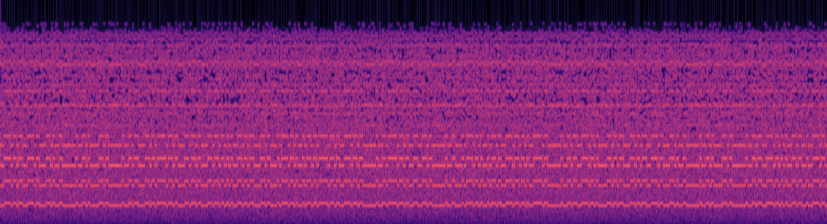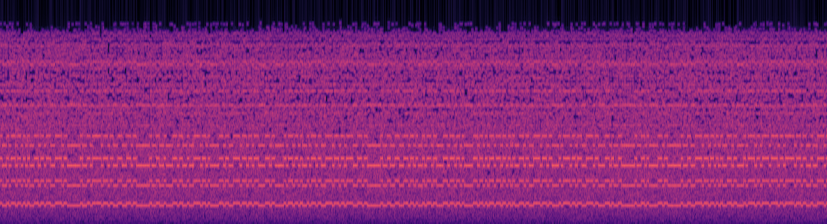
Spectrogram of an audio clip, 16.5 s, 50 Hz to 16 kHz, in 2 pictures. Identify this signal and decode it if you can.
Two-tone teleprinter signal, about 170 Hz shift.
